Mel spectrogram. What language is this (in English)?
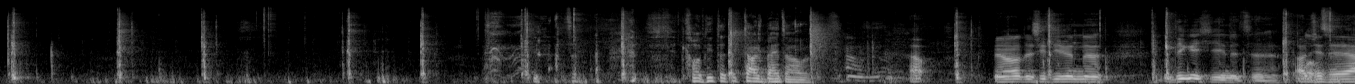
Dutch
